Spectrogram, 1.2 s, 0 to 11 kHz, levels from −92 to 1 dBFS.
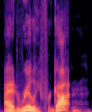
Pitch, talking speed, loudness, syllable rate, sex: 210 Hz, 210 wpm, -16 LUFS, 7.2 syllables/s, female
